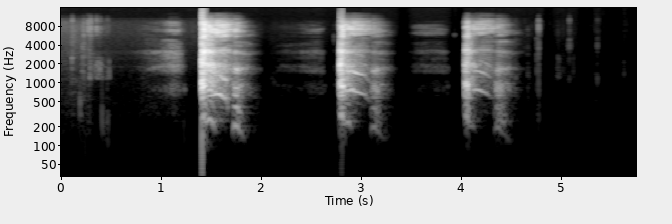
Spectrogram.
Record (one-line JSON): {"three_cough_length": "5.8 s", "three_cough_amplitude": 29204, "three_cough_signal_mean_std_ratio": 0.22, "survey_phase": "alpha (2021-03-01 to 2021-08-12)", "age": "45-64", "gender": "Female", "wearing_mask": "No", "symptom_none": true, "smoker_status": "Never smoked", "respiratory_condition_asthma": false, "respiratory_condition_other": false, "recruitment_source": "REACT", "submission_delay": "2 days", "covid_test_result": "Negative", "covid_test_method": "RT-qPCR"}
